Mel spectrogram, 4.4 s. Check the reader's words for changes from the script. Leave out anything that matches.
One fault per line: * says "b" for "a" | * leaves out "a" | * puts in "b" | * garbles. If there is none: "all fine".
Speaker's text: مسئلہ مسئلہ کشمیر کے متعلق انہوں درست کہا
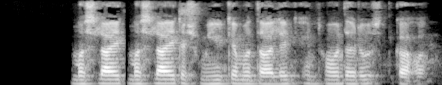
all fine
